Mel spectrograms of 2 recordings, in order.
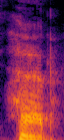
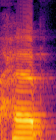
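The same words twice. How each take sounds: First: The word starts with a clear H sound. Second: The word starts with a vowel, no H sound. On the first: The speaker calls it right. "no, it's herb" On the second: The speaker calls it wrong. "French will say herb"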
